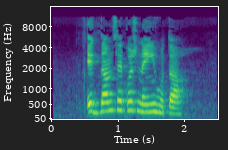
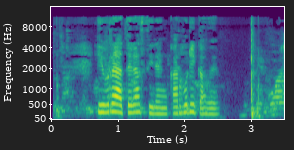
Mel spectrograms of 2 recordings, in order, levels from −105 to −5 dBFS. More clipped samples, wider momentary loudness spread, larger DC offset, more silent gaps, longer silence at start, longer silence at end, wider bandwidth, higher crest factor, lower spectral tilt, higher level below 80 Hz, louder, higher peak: neither; second, 5 LU vs 23 LU; neither; neither; first, 0.55 s vs 0.05 s; first, 0.5 s vs 0 s; about the same, 11.5 kHz vs 11.5 kHz; about the same, 20 dB vs 18 dB; about the same, -3.5 dB/octave vs -4.5 dB/octave; second, -68 dBFS vs -54 dBFS; about the same, -21 LUFS vs -20 LUFS; about the same, -2 dBFS vs -2 dBFS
